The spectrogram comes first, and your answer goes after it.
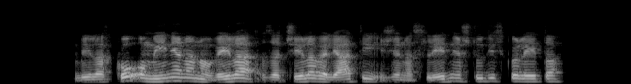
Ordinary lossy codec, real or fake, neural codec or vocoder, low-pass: none; real; none; none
